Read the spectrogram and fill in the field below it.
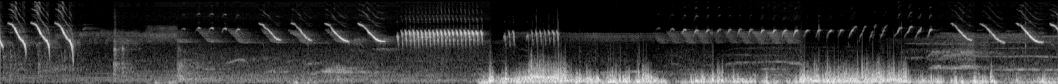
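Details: Canary song broken into bursts: falling whistles, buzzy high trills and a fast rattle. Loud low rumbling noise covers the middle section.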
